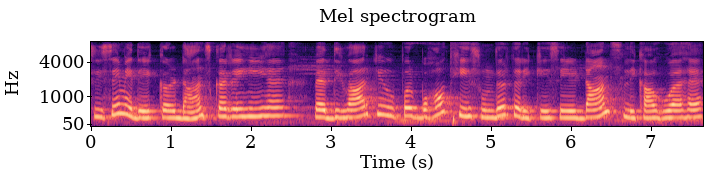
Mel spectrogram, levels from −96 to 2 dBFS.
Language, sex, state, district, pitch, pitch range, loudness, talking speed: Hindi, female, Rajasthan, Bikaner, 230 Hz, 210-260 Hz, -13 LUFS, 155 wpm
